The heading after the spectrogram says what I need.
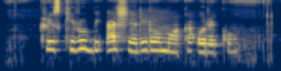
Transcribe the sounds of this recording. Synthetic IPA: kɾiskʰiɾubiʔaʃiaɾiɾɔmwakaʔɔɾɛkʰu

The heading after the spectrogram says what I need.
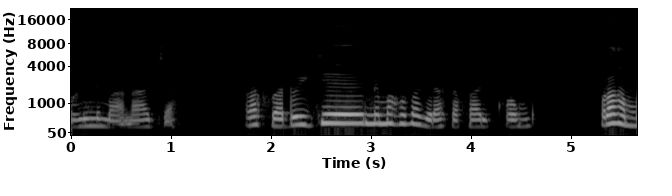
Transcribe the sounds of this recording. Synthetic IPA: ɾinimanad͡ʒa | aɾafwadɔiɡɛnɛmaɦoðaɣɛɾasafaɾikʰɔmɔ | hɔɾaham

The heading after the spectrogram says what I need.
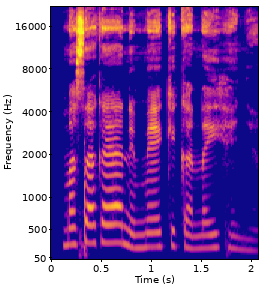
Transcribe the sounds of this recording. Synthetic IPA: masakajanɪmɛkɪkanaihɛɲa

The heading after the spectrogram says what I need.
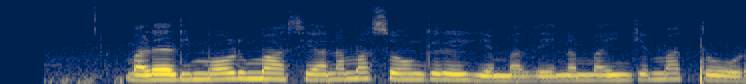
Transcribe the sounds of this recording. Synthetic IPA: maɾɛɾimɔɾimasjanamasoːŋɡeɾeɣiɛmaðenamaiŋɡematoɾa

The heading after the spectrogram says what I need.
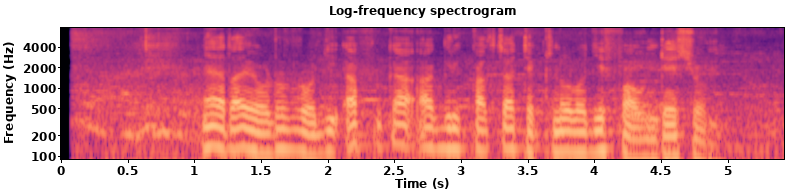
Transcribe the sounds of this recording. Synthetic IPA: nɛɾajɔɾuɾɔd͡ʒiʔafɾikaʔa̰ɡɾikalt͡ʃatɛknɔlɔd͡ʒifaundeʃɔn

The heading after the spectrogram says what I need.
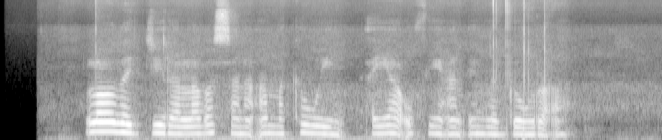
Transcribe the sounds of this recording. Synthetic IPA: lɔːðɐt͡ʃɪɾɐlɐβɐsɐnɐʔɐmɐkʰɐwɛjnʔɐjaːʔʊfiːʕɑnʔɪnlɐɡɔwɾɐ̰ʔɐ

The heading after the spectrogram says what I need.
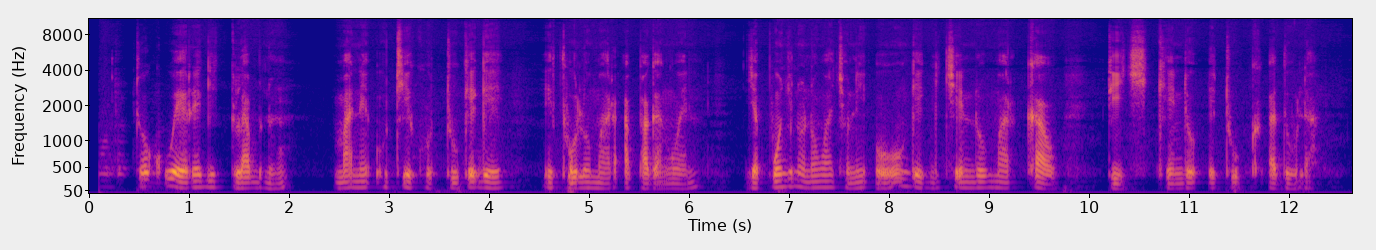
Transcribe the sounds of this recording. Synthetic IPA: tɔkwɛɾʔɛɡɪklabno | ma̰nɛʔotjekʰotukeɡe | et̪wolomaɾa̰paɡa̰ŋwɛn | d͡ʒapwoɲd͡ʒnɔnɔwat͡ʃɔnɪʔo̰o̰ŋɡeɡɪt͡ʃḛnɾomarkʰaw | tit͡ʃkʰendoetʰuka̰d̪ula̰

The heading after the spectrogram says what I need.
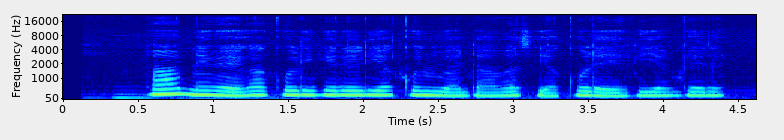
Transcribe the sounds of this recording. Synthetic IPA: naniβeɣakuliɣeɾeɾjakuɲwataβasjakuleβjabeɾe

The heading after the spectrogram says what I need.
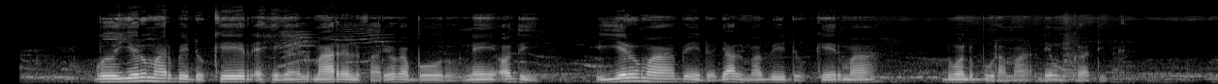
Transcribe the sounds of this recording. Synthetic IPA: ɡoojeɾomarbedokeɾɛ̰hɪɡmaɾɛlfaɾjɔɡaboɾonɛɔ̰d̪ɪ | ijeɾomabedod͡ʒalmabedokeɾma | dwondbuɾama̰dɛmokɾatik

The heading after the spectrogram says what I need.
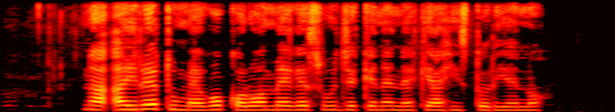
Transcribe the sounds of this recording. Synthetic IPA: naʔaiɾɛtumɛɣokɔɾwɔmɛɣesud͡ʒekenɛnɛkeaɦistoɾienɔ

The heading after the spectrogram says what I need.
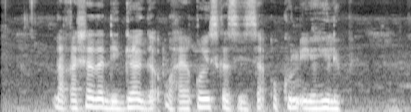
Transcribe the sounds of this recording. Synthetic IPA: ɖɑqɑʃɐðɐɖɪɡaːɣɐ̰wɑħɑjqɔjskʰɐsiːsɐʔkʰʊnʔijɔɦɪlɪb

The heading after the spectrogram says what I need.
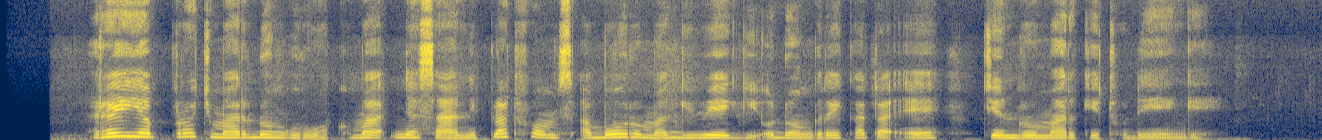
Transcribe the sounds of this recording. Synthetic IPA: ɾejap̚ɾɔt͡ʃmardoŋɡoɾwɔkmaɲasanɪplatfɔmsa̰boɾomaɡɪweɡḭʔo̰dɔŋɡɾɛkata̰ʔɛ | t͡ʃenɾumarketʰodḛŋɡe

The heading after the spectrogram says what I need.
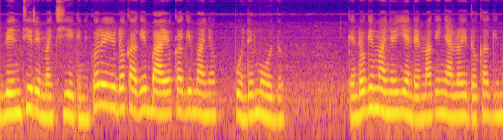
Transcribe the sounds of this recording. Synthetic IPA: bentjeɾemat͡ʃjeɡnɪkoɾejʊdɔkaɡɪbajɔkaɡɪmaɲɔ | pwondemod̪o | kendoɡɪmaɲɔjɛndɛmaɡɪɲalɔɪd̪ɔkaɡɪ

